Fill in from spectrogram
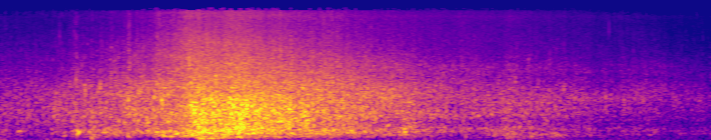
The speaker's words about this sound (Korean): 가늠할 수도 없는 먼 바다에서 태어난 파도가 흔들림 없이 다가오는 것이 보인다. 보드를 해변을 향해 돌린다. 타자, 저 파도.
